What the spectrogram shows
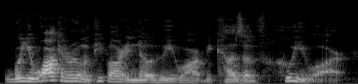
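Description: A man's voice: lowish voice, lively intonation, fast talker, a little mellow. A man co-hosting a podcast, a father who talks reflectively with many fillers. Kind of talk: casual podcast conversation.

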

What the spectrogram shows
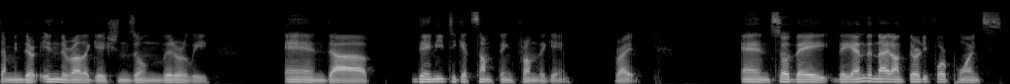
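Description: A man's voice: fairly low pitch, dry recording, clean studio sound. A man hosting a podcast in casual chat, wry and rambling. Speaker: podcast host.

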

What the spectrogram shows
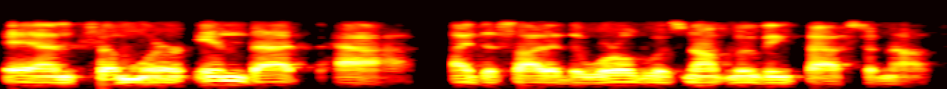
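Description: A man's voice: extremely low pitch, moderate pace, breathy edge. A man speaking as a guest in an interview, answering conversationally over a thin, muffled line. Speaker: guest entrepreneur.

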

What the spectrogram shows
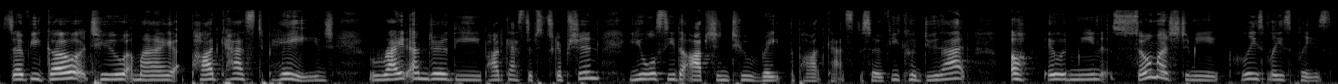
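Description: A woman's voice: a little high, unhurried. Bubbly congested woman podcast host. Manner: bubbly, chatty, excitable. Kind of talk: casual solo podcast talk.

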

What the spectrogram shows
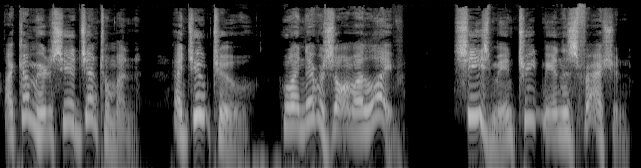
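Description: A man voicing a frail, stubborn old sailor who speaks in rough old-timer dialect. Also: high voice, very animated, moderate pace, a little mellow, no room sound, clean studio sound, full character voice. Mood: indignant. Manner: stubborn, grumbling. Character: frail, petulant old male sailor in disguise.

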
